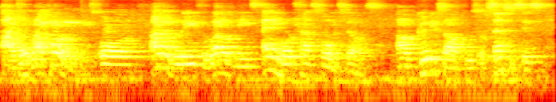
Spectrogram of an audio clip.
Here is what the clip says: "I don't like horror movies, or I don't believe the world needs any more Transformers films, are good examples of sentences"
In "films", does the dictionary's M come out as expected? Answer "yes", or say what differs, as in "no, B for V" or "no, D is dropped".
no, M is dropped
